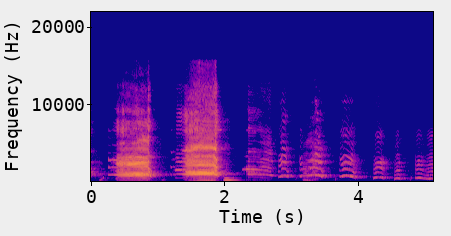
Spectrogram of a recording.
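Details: Baby chimpanzee giving two loud, harsh screams, then a run of shorter whimpering calls that slide downward in pitch, each breaking off quickly.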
